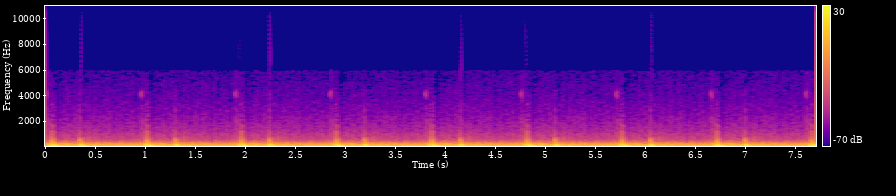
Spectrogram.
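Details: Steady, regular lub-dub heartbeat at about 63 beats a minute, with low soft thumps and a faint hum, played as a soothing sleep aid for babies: normal heartbeat.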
